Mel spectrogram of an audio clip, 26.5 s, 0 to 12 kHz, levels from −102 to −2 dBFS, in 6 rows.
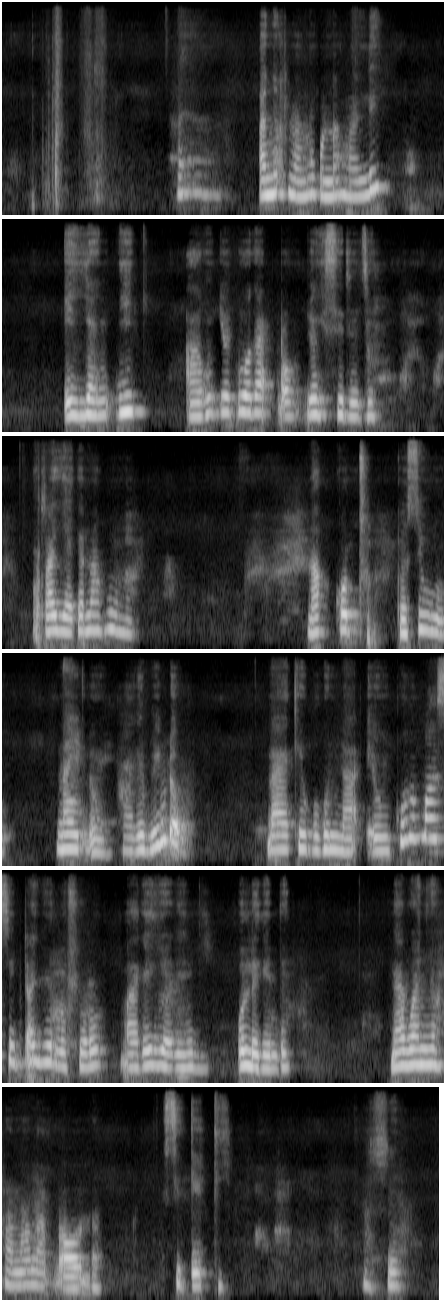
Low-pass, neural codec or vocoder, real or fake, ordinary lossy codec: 10.8 kHz; codec, 44.1 kHz, 2.6 kbps, DAC; fake; MP3, 96 kbps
